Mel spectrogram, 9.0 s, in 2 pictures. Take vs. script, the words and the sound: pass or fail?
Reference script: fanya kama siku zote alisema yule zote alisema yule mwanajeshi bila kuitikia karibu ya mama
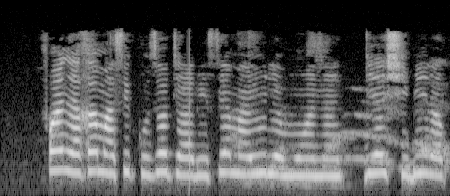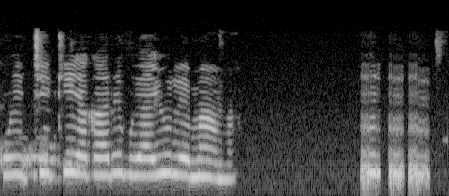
fail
